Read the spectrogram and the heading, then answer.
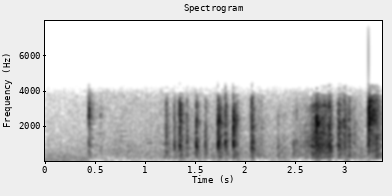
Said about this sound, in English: Excuse me, I'm typing rapidly here, trying to do Whois lookups.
